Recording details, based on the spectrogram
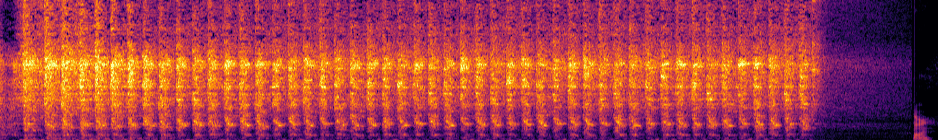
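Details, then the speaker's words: Budget project car during wiring, crank attempts: steady slow starter cranking about three pulses a second, never fires; no RPM signal though crank sensor plugged in, suspected weak battery not spinning it fast enough, possibly scanner fault. "don't look like we're getting an RPM signal, which the crank sensor is plugged in. may not be spinning over fast enough. It's just battery's kind of weak."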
